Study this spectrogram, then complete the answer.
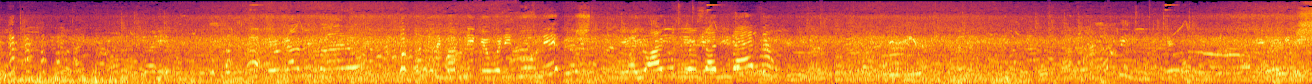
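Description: A crowd of adults chatters and laughs nearby outdoors.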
